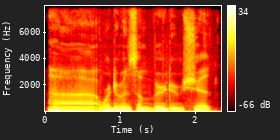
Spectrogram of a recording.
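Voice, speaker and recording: Man streamer, very deep gravelly voice, casual profane commentary, faint music. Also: animated, takes it slowly, warm tone, a little hiss or hum. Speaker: gaming streamer. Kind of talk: let's play commentary.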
